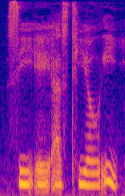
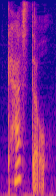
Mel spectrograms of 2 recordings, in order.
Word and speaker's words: castle: So I read it loud, castle. But my friend said, no, it's castle. And I argued with him. I thought he was wrong. And he said, no, T is silent.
